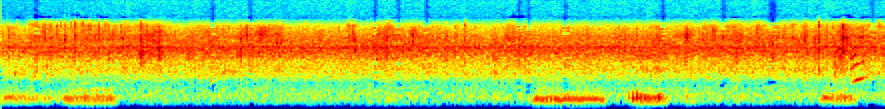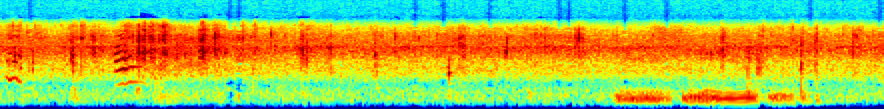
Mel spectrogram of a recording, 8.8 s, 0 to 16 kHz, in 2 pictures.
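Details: Young Iberian lynxes, three together at a pond, 8 July 2022: a few low snarling growls start and end the stretch, with quieter gaps between and a steady hiss throughout.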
